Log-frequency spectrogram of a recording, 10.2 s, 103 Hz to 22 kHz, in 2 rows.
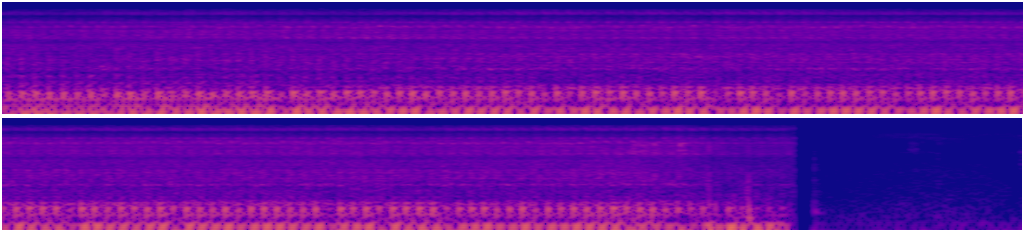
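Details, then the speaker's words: CT70 with 212cc engine, warmed up in a 41°F garage: fast, even mechanical clatter about four per second over steady idle, then shuts off; noisy top end despite valves adjusted many times, cause unknown. "I don't know what it is about the 190s and the 212s, but they're noisy. It just sounds like there's noise coming from the motor. I've adjusted the valves like 12 times."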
